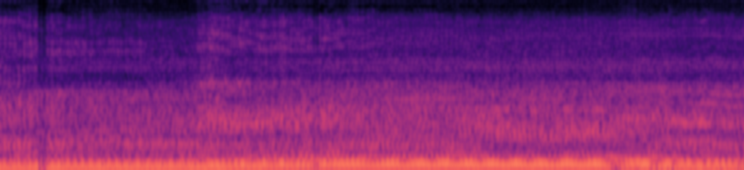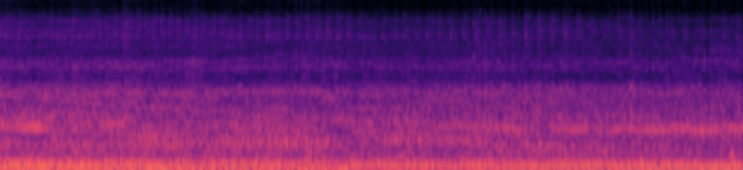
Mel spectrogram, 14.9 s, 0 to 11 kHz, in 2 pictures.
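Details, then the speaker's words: Oliver 1650 diesel tractor after governor service call: steady diesel rumble that rises cleanly and settles back without misses or knocks, picks up well though some mist remains and gauges don't work; normal running. "Yeah, listen to it, it even picks up there. That's good."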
